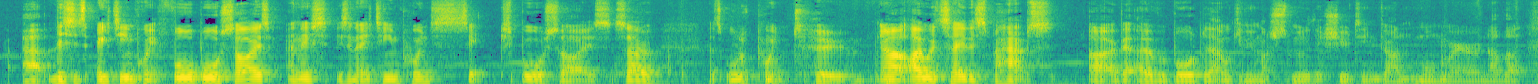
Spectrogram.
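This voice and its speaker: A man with an English accent speaks at a fairly quick pace in a medium pitch, with lively intonation and big swings in loudness. Noticeable background noise runs underneath. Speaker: gun reviewer. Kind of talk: product review. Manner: fast.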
